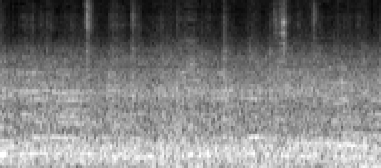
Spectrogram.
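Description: Railway station platform ambience: a steady hubbub of background voices and general noise, with no single sound standing out.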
